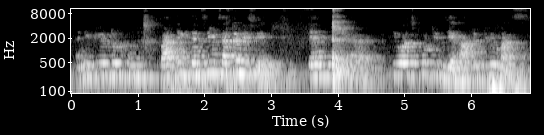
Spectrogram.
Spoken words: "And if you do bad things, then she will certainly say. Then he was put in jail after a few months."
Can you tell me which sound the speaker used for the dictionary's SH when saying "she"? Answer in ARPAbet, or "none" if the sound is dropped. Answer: S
